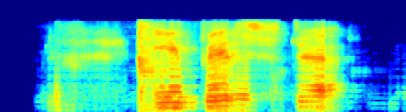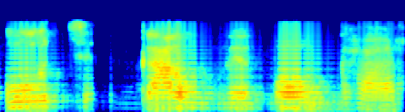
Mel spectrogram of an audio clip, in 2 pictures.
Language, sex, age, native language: Icelandic, female, 9, Icelandic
